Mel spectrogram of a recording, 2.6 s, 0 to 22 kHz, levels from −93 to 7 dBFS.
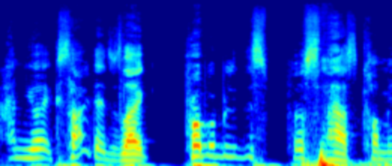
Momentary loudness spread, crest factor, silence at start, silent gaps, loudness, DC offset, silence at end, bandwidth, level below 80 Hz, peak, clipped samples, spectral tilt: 17 LU; 22 dB; 0.15 s; none; -24 LUFS; under 0.1%; 0 s; 10 kHz; -26 dBFS; 0 dBFS; under 0.1%; -6.5 dB/octave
